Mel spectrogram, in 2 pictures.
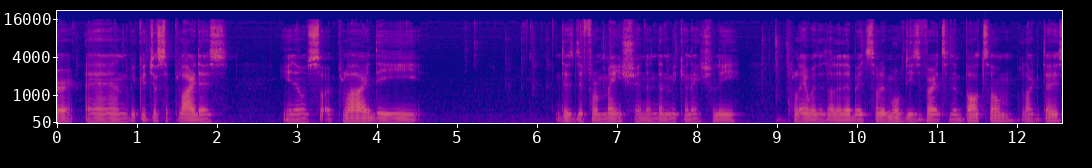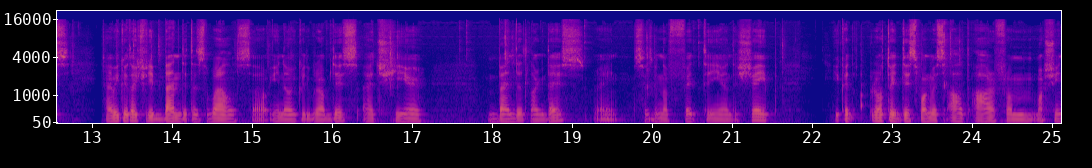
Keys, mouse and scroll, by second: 0.1 middle click, 0.6 shift+middle drag, 0.9 shift+middle drag, 1.2 alt+middle click, 1.4 alt+middle click, 3.0 alt+middle drag, 4.4 click, 5.1 click, 5.8 middle click, 6.5 click, 6.9 Tab, 7.3 middle click, 7.5 alt+middle click, 9.0 alt+z, 10.0 x, 10.7 click, 11.1 Tab, 11.6-12.1 middle drag, 12.8 alt+middle click, 13.0 alt+middle click, 13.4 alt+middle click, 13.7 Tab, 15.0 alt+click, 16.0 alt+click, 16.7 g, 17.7 click, 18.2 r, 19.1 click, 20.0 g, 20.6 click, 21.3 alt+click, 23.6 alt+r.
